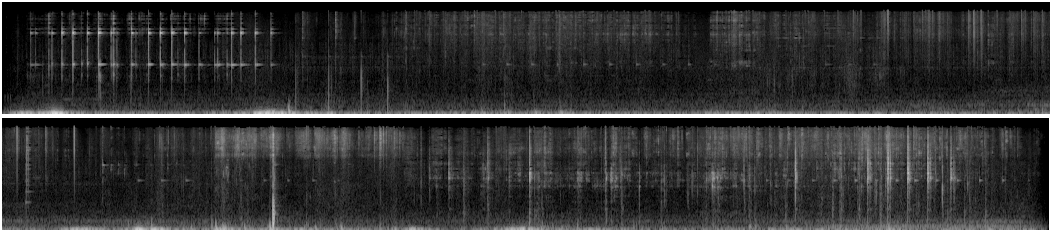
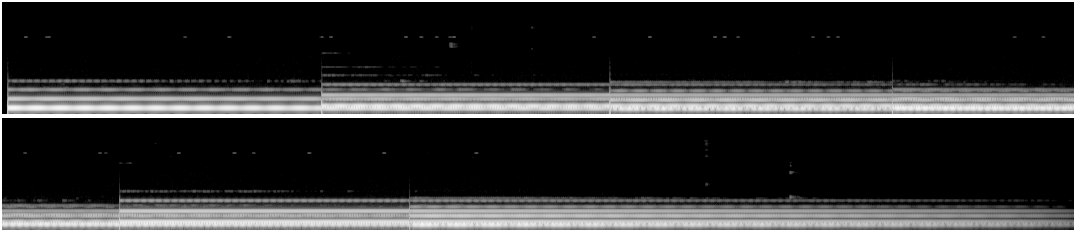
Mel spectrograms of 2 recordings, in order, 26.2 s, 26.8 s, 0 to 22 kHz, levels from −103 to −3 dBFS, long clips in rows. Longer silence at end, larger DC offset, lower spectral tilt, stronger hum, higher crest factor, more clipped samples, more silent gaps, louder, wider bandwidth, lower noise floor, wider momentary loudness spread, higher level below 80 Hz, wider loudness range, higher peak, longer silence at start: second, 0.15 s vs 0.9 s; neither; second, -0.5 dB/octave vs -17 dB/octave; neither; first, 34 dB vs 10 dB; neither; neither; second, -39 LUFS vs -17 LUFS; first, 17 kHz vs 1.1 kHz; first, -62 dBFS vs -49 dBFS; first, 25 LU vs 11 LU; first, -50 dBFS vs -56 dBFS; first, 21 LU vs 10 LU; about the same, -8 dBFS vs -6 dBFS; about the same, 0.1 s vs 0.05 s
